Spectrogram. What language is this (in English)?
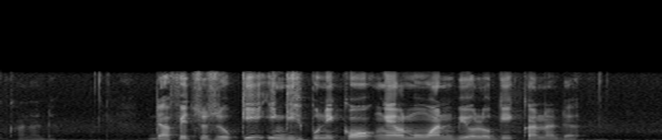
Javanese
